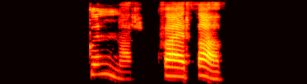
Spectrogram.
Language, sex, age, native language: Icelandic, female, 10, Icelandic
